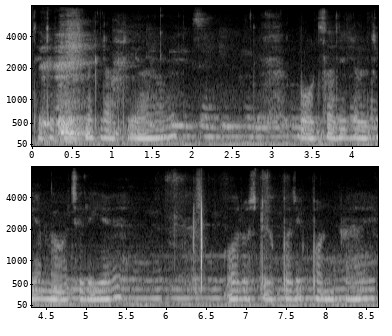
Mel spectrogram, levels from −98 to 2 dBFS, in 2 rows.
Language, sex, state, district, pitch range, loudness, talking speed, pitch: Hindi, female, Rajasthan, Jaipur, 175-195 Hz, -30 LUFS, 95 wpm, 185 Hz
